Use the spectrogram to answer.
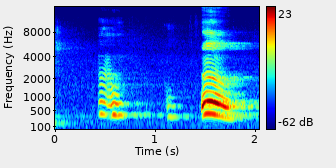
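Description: A teething baby babbles in the audience at a poetry reading, a few short, soft, high vocal bursts separated by silence, the last one louder and more drawn out.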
